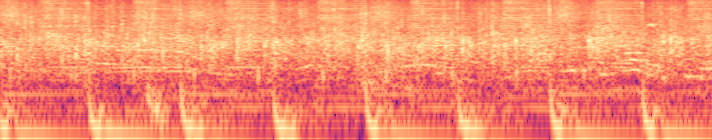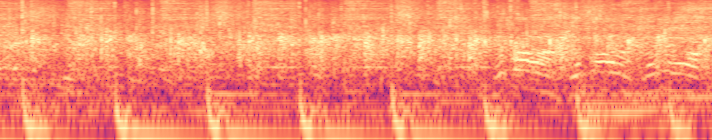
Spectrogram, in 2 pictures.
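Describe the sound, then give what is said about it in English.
Applause and cheering from an audience at the close of a live comedy show, a steady wash of clapping and shouts that runs unbroken over a loud, pounding music beat. “You can do better than that. Make some more noise.”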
